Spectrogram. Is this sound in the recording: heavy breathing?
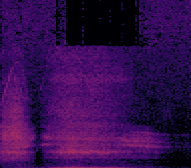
yes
